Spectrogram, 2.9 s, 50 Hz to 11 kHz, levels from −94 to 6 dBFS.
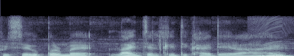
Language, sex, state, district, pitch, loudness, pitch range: Hindi, male, Arunachal Pradesh, Papum Pare, 105 Hz, -20 LUFS, 100-105 Hz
